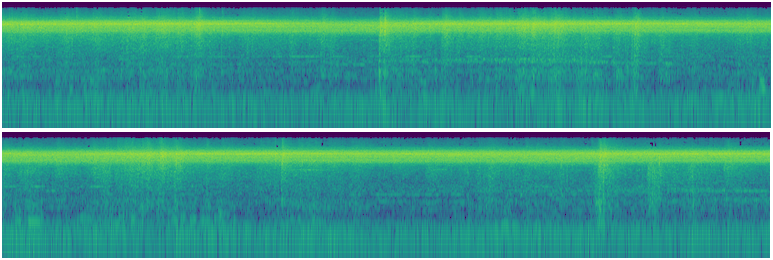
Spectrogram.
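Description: Forest insect chorus: a steady, high-pitched drone of insects that does not let up.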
